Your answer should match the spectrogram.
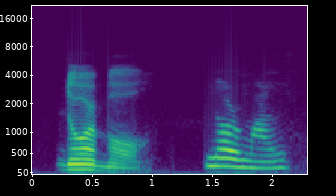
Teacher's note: I can hear you're saying normal with your tongue too far back in your mouth. In English, move it forward so it's touching here.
